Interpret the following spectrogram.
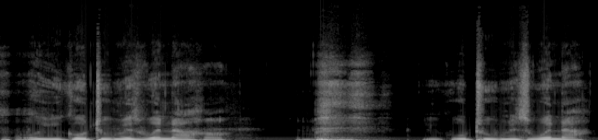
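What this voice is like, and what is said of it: Imitates another person's accent. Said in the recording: “That was the accent. ... That's Felix's accent.”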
